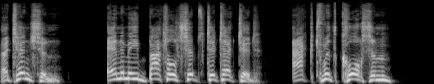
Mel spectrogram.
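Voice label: MESSAGE ENEMY SHIPS I SEE, British English; PVE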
